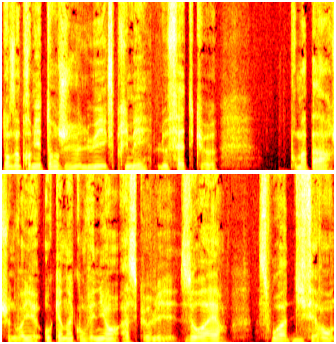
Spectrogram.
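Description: A man talks at a fairly slow pace with ordinary pitch variation. The sound is dry and close, with no echo. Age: 50s. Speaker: manager. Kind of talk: testimony. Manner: halting.

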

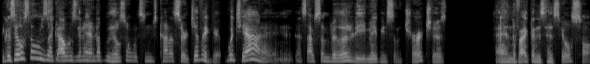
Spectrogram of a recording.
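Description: A man with a Puerto Rican accent speaks at a very fast pace and high pitch, with lively intonation. The recording is very clean, with a silent background. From Puerto Rico. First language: Spanish. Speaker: former bible college student, teacher. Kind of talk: casual interview chat. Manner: halting, with many restarts.

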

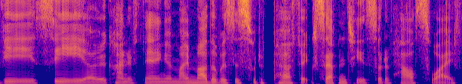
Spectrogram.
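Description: A woman speaks at a fairly quick pace with a very deep, low pitch. The recording is very clean, with a silent background. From Australia (Sydney). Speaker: chef. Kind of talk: interview, personal testimony.

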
